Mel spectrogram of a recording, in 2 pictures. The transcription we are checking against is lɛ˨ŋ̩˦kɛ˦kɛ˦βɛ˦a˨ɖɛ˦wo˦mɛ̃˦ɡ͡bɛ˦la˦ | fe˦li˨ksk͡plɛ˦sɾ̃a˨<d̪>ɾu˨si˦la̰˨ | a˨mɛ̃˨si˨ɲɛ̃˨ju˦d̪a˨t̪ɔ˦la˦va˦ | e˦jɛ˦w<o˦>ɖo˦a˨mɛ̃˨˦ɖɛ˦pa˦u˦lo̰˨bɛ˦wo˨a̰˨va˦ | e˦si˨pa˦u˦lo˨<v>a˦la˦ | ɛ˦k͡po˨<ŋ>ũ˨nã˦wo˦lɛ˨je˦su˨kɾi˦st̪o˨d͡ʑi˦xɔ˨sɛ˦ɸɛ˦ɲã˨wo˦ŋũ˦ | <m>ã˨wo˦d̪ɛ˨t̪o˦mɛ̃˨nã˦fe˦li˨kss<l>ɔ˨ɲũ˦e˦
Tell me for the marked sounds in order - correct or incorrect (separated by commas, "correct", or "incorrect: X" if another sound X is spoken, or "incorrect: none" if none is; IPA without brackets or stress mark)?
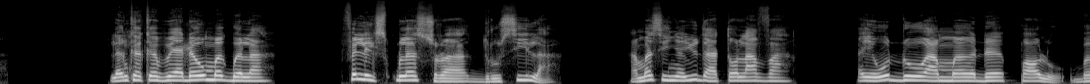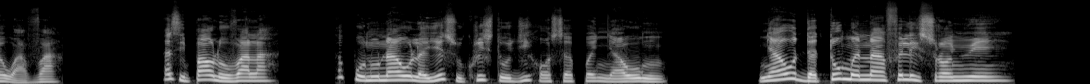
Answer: correct, correct, correct, incorrect: n, incorrect: ɲ, incorrect: ɾ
